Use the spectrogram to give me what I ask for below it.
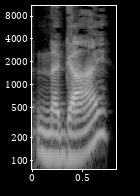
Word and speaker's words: Nagai: His name was Quince, not related to the fruit of the same name, but he was a Nagai, I believe it's pronounced. – Yeah, that's how it's pronounced. – N-A-G-A-I.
